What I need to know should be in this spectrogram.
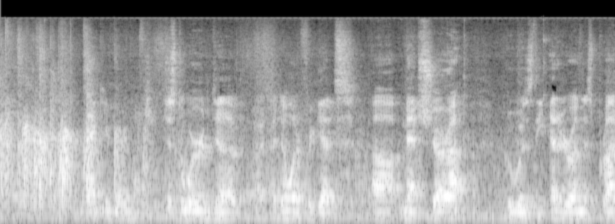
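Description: A middle-aged man speaks with animation to a crowd, without a microphone.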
